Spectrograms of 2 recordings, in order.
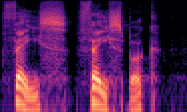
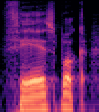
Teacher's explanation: someone from Yorkshire, they have these like elongated vowels. Rather than saying Facebook, they will say Facebook.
